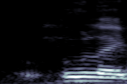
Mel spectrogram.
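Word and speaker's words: Uhle: his name was MOX Ule um Ule being the common Spanish pronunciation and he excavated at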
